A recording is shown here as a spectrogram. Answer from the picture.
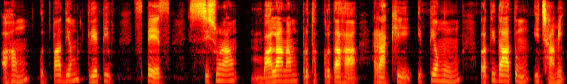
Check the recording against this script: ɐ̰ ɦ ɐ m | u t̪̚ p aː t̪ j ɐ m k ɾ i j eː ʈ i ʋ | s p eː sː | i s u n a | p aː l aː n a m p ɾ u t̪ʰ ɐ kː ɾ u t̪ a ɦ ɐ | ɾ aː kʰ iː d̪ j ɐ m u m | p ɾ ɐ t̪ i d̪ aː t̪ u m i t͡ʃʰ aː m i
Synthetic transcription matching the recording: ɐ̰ ɦ ɐ m | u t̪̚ p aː d̪ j ɐ m k ɾ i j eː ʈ i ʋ | s p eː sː | i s u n a | b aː l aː n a m p ɾ u t̪ʰ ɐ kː ɾ u t̪ a ɦ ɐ | ɾ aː kʰ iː t̪ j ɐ m u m | p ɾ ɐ t̪ i d̪ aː t̪ u m i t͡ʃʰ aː m i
